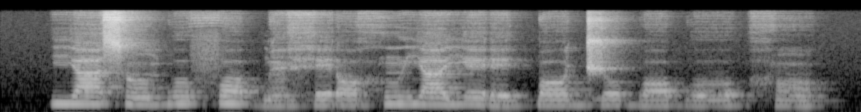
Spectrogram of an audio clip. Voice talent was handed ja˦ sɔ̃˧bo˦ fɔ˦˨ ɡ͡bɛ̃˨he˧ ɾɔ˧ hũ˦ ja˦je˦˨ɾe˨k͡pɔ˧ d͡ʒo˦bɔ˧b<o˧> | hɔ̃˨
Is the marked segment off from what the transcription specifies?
no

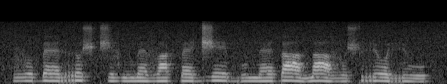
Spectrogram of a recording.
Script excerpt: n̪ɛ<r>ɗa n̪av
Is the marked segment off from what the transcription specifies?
yes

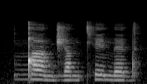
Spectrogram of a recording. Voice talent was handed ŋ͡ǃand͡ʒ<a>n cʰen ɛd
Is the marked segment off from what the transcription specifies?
no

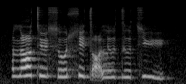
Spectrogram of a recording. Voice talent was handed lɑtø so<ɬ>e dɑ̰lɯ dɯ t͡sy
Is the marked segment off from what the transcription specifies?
no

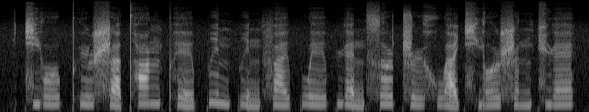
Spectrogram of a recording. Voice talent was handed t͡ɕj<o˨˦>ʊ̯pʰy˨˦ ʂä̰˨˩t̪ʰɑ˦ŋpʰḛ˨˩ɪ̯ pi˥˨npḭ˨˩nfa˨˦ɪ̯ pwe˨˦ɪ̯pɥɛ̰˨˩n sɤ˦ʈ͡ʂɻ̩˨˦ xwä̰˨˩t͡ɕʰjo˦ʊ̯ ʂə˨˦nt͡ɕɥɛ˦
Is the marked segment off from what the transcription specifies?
no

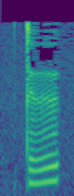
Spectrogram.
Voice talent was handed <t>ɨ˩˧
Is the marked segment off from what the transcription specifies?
no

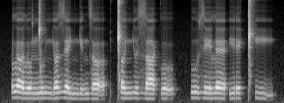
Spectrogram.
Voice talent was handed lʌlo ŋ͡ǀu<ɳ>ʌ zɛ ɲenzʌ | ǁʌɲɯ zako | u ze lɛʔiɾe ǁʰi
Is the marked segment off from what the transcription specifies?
yes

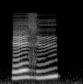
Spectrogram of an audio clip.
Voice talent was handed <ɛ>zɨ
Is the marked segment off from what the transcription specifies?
no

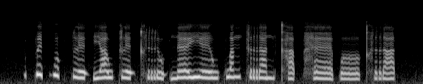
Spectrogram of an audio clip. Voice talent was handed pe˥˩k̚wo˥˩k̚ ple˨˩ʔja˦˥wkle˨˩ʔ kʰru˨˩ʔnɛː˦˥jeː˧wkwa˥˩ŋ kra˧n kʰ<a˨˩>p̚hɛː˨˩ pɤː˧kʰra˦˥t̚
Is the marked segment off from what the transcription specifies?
no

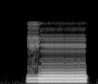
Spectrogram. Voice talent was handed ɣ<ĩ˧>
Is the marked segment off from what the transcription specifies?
no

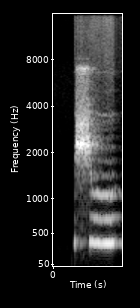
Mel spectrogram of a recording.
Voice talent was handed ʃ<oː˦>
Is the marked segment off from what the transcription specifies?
no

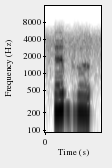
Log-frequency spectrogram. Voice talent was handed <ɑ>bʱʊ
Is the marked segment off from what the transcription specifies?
yes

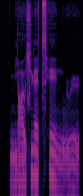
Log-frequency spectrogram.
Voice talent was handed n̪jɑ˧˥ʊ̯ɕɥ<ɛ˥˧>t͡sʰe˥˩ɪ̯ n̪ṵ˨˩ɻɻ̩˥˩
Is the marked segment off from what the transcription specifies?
no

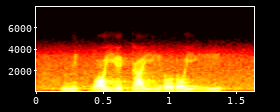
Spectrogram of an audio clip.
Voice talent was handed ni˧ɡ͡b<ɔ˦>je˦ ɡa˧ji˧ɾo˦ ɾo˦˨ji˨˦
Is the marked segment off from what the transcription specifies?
no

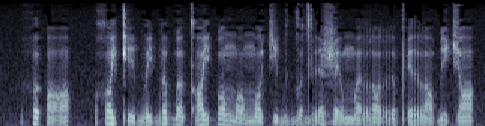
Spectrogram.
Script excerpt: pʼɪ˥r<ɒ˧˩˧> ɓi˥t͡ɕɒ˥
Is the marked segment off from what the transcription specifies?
no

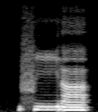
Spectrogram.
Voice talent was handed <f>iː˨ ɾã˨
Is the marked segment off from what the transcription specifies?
no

